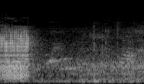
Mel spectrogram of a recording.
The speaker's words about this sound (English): Man. Some of these girls can really fart.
